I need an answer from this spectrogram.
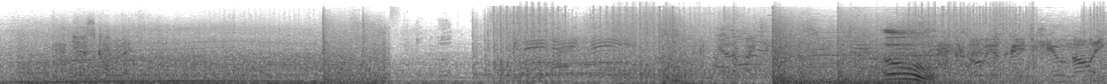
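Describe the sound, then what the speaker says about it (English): Katyusha rocket barrage and exploding mines in a WWII strategy game, dense rumbling blasts and crackling fire running throughout at moderate loudness, with a short shouted exclamation from a player near the end. "Mines plus Katyusha barrage at short range did huge damage"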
